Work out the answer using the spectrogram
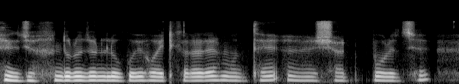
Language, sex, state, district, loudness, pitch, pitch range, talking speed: Bengali, female, Tripura, West Tripura, -16 LUFS, 185 Hz, 180-195 Hz, 145 wpm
